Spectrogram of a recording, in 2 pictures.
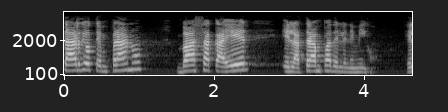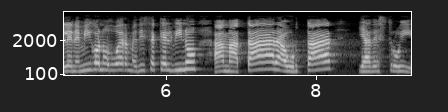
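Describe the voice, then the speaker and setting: A woman speaks in a high pitch with an animated, passionate tone, ordinary pitch variation, and a fairly slow pace. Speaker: pastor. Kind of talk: sermon, preached with fervent exhortation. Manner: animated, passionate, rhetorical questions to the congregation.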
